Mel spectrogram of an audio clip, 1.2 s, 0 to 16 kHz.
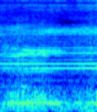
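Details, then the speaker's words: Radiolink RC8X FPV camera, just plugged in and powered: a faint, steady small-fan buzz with a light whir, even throughout with no rattle. The cooling fan runs normally. "I'm gonna plug it in. You can hear the fan blowing, and you're not going to see anything yet because there's a little cap on there."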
